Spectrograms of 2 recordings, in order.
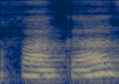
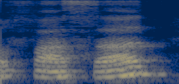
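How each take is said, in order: First: "فا كاد" with a hard K in the middle; wrong K sound. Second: "فاساد" with a soft S in the middle; cedilla S sound. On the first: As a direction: say "فا كاد" as fa-kad. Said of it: "لا يمكن نطق فا كاد". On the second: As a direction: say "فاساد" as fa-sad. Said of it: "سنطق فاساد". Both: Shown as a demonstration.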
